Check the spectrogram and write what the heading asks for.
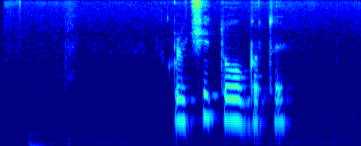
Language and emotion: Russian, sad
